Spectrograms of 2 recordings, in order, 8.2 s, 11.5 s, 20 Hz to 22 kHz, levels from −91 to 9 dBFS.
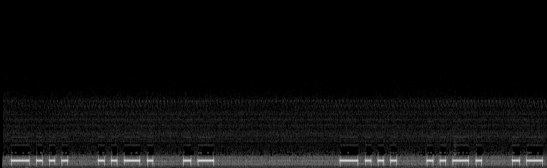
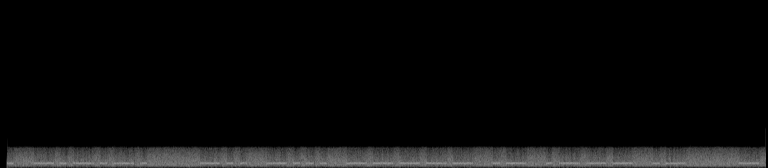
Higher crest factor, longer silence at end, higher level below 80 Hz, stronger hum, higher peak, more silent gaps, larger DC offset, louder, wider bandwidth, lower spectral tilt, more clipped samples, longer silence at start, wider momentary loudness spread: about the same, 8 dB vs 10 dB; about the same, 0.1 s vs 0.05 s; first, -74 dBFS vs -88 dBFS; neither; first, -4 dBFS vs -28 dBFS; neither; neither; first, -12 LUFS vs -39 LUFS; second, 1.7 kHz vs 3 kHz; about the same, -3.5 dB/octave vs -4 dB/octave; neither; about the same, 0.15 s vs 0.1 s; first, 9 LU vs 3 LU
